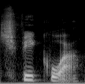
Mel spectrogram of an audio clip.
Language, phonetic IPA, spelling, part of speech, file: Polish, [ˈt͡ɕfʲikwa], ćwikła, noun, Pl-ćwikła.ogg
